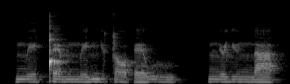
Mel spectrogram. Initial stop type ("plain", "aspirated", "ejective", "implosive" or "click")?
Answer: click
